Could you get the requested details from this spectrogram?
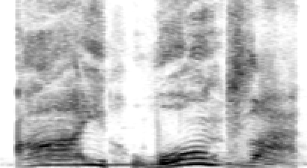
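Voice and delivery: slow, heavily stretched emphasis on "I want that"; drawn-out longing. Retold or imitated. Dad reading about an admiring son, drawn-out longing. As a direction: stretch out every word with longing. Repeats wish, far more emphatic.

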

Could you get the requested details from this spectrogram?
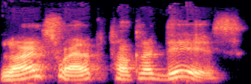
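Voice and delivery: put-on slow, high cod Scandinavian accent; lilting mock-Scandinavian bandleader. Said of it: "hilarious cod Scandinavian accent".

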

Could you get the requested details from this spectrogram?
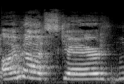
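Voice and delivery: slow, laughing fake bravado; mock brave. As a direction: pretend to be unafraid. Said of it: "I'm like".

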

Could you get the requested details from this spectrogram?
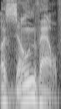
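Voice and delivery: slow, weighty repeat of the phrase; dramatic slow echo. Real, not acted. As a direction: say it slowly like a big reveal. Echoing the term dramatically.

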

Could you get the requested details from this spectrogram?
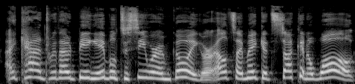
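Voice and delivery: calling back. A narrator's reading. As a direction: call the excuse back to him. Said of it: "Kurt called back".

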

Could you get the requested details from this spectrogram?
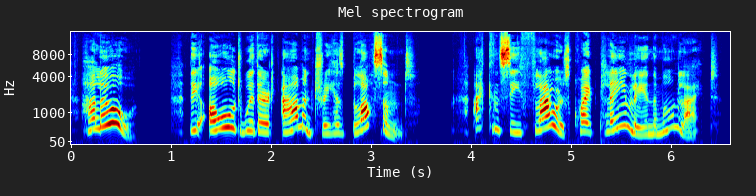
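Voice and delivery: put-on high, loud, excited boyish voice; wonder-struck, high-pitched announcement; exclaiming twin. A narrator's reading. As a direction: call out a discovery in high excitement. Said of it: "exclaimed one of the twins".

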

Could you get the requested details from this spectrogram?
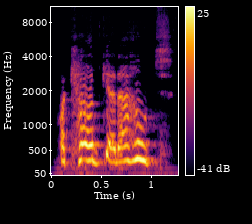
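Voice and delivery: high, loud, desperate scream; terrified girl screaming in a nightmare; frantic cry. A narrator's reading. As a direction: scream as if trapped. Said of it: "she cried frantically".

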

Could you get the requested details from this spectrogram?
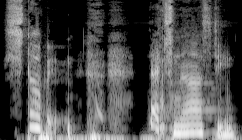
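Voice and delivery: giggling. Acted. Nina scolding the narrator's joke, giggling under her breath. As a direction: scold him through the giggles.

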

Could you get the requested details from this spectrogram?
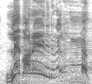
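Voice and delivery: loud, slow, high strained cry; straining shout. Pretend. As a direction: groan it out like pushing hard. Acting out straining in restroom.

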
